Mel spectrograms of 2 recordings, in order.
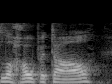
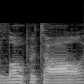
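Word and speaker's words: L'Hôpital: can now do so that word is pronounced la hope at all a french mathematician i doubt you're gonna hear from him after this i've heard it pronounced lope at all if you just call him a hospital you know i don't care how you pronounce it as long as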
